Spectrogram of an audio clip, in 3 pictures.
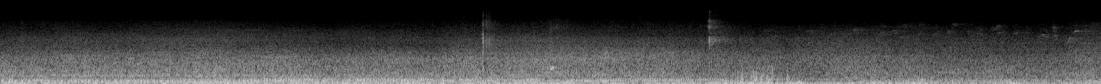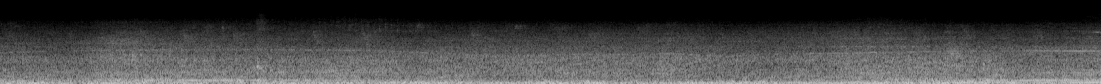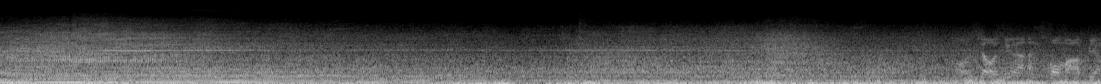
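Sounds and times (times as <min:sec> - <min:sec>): motor traffic engine hum: 0:00.0 - 0:33.0
road noise: 0:00.0 - 0:33.0
wind noise: 0:00.0 - 0:33.0.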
